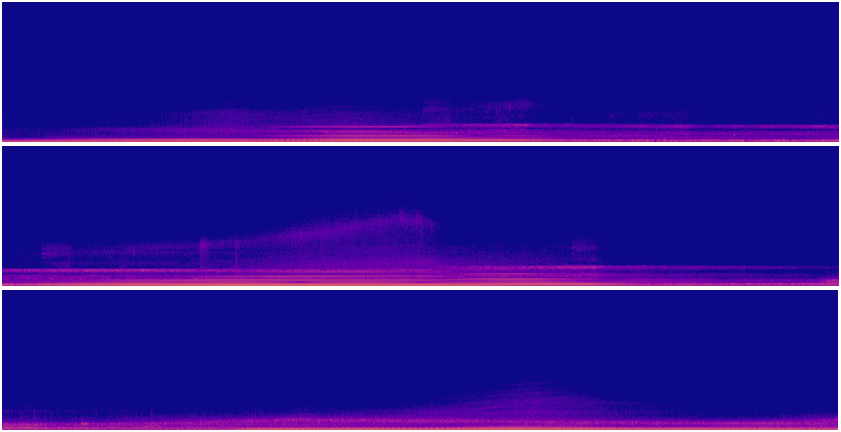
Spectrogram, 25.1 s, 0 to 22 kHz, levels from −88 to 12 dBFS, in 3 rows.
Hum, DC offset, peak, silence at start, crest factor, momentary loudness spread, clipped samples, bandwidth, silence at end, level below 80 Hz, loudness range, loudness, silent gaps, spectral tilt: none; under 0.1%; -24 dBFS; 0 s; 12 dB; 16 LU; under 0.1%; 10.5 kHz; 0 s; -46 dBFS; 14 LU; -37 LUFS; none; -8.5 dB/octave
